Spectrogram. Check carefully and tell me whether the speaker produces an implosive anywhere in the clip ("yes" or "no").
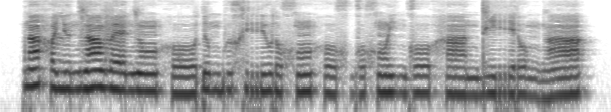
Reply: yes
